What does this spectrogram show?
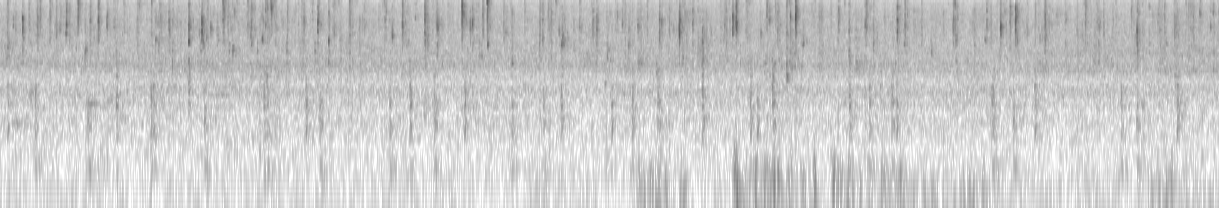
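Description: Steady rain falling, heard as a hiss dotted with many small, irregular drop ticks. A low rumble swells for a couple of seconds past the middle.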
